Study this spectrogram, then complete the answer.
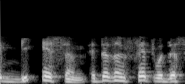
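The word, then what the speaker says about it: بسم: say you see here you don't say be sm no more here they say bism so it's not an error scribe it's an error in a pronunciation are you getting my point because they are not saying when they recite the quran they don't say be ism and it's written wrong no they they recited bism and i will tell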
